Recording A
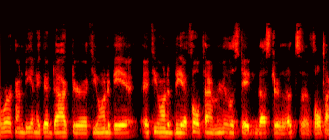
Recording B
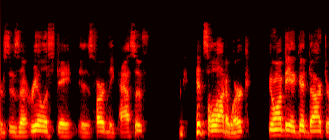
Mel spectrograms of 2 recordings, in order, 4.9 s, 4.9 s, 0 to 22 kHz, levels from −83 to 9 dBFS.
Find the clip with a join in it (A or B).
B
